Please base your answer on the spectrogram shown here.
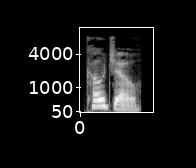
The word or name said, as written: kojo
